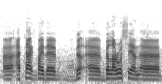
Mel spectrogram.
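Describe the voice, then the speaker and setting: A man's voice: a little high, steady tone, measured pace, pushed and bright. A man from the former Soviet Union with an Eastern European accent, explaining his views hesitantly in a street interview. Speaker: rally participant giving an opinion. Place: outdoors at a city rally in Canada.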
